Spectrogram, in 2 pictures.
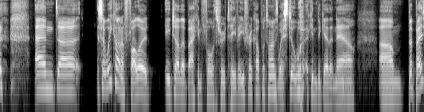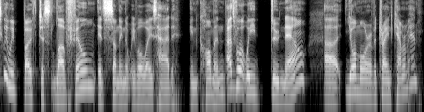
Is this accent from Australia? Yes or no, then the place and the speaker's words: yes; Australia; we're Aussie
